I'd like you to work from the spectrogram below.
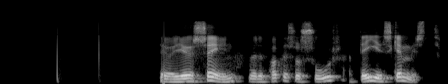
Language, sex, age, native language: Icelandic, male, 30-39, Icelandic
